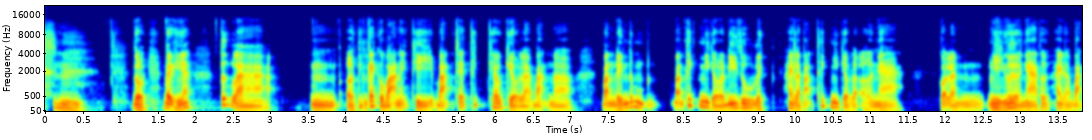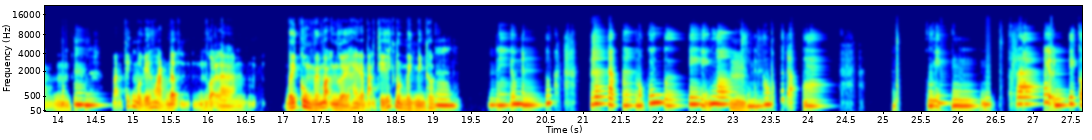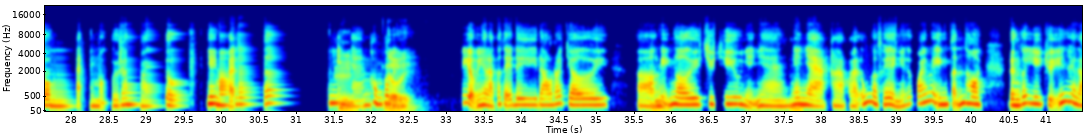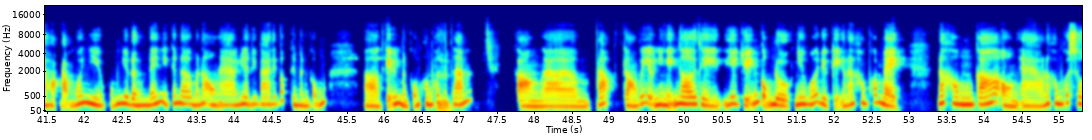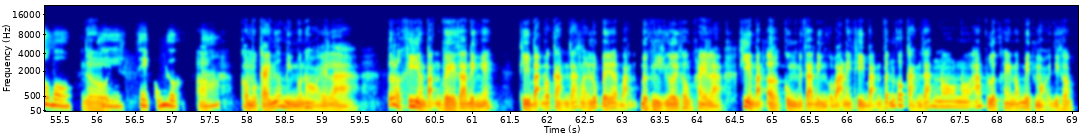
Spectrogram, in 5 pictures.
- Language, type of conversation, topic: Vietnamese, advice, Làm sao để tận hưởng thời gian rảnh mà không cảm thấy áp lực?
- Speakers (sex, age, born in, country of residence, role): female, 35-39, Vietnam, Vietnam, user; male, 25-29, Vietnam, Vietnam, advisor
- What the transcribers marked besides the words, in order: "những" said as "nưng"; tapping; other background noise; unintelligible speech; static; distorted speech; unintelligible speech; unintelligible speech; unintelligible speech; unintelligible speech; in English: "chill chill"; mechanical hum; in English: "pub"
